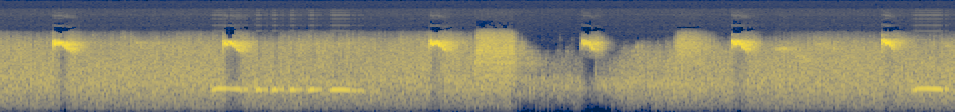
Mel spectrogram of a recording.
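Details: Zebra dove (merbok) song: two bursts of quick, bubbling coo notes on a steady low pitch, set among frequent sharp high chirps from other birds throughout.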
